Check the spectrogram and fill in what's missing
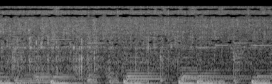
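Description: Onions frying in hot oil in a karahi for a spicy chicken wings dish: a loud, continuous close sizzle with bubbling crackle throughout, no voices.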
